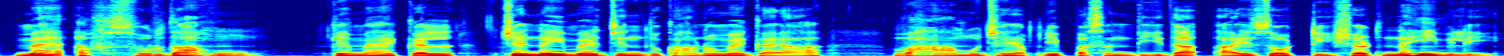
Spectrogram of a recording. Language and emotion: Urdu, sad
